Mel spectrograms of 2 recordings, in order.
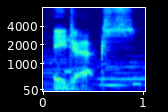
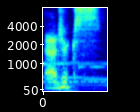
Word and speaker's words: Ajax: picked up ajax sword ajax it's pronounced agix like an adjective thank you very much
